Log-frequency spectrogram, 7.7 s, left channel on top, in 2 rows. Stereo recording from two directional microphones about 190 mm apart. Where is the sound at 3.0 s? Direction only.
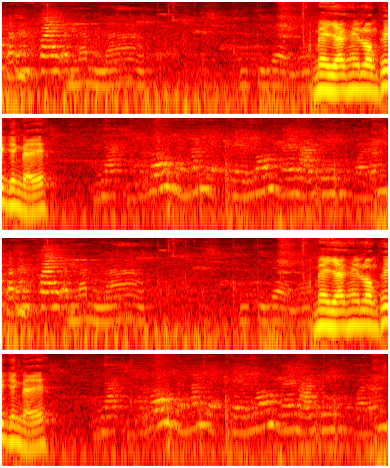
15° right (ahead or behind).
